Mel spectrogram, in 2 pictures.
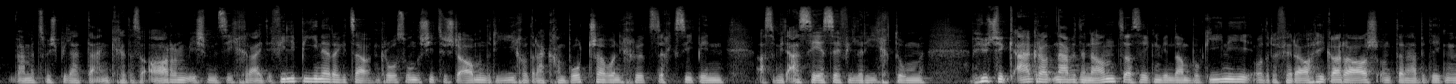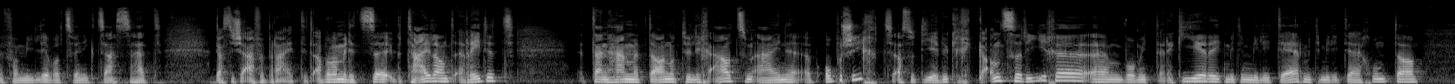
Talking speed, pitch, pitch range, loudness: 210 wpm, 105 Hz, 95-115 Hz, -22 LUFS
